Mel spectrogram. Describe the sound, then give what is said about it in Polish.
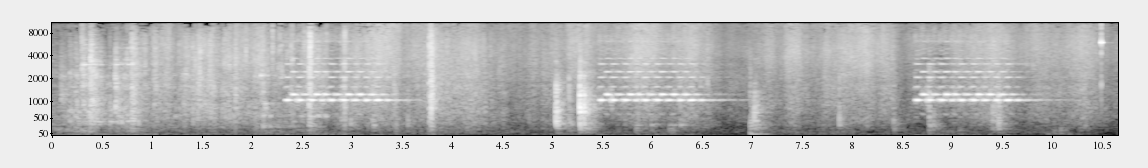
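A telephone rings three times in evenly spaced electronic bursts of bright, warbling tones around the midrange, with clattering and rustling noises in between the rings. “Spokojnie, porozmawiamy, ale teraz nie mogłam wytrzymać i dzwonię.”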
